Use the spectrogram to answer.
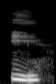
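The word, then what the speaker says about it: ㅣ: La siguiente es la vocal I. Como vemos, es la I que también es en español, simplemente no tiene el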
